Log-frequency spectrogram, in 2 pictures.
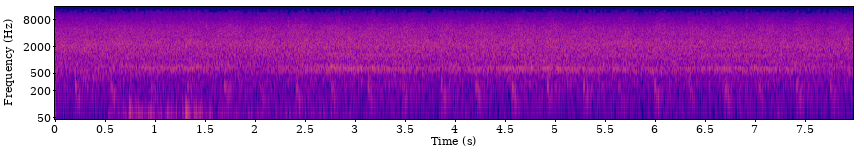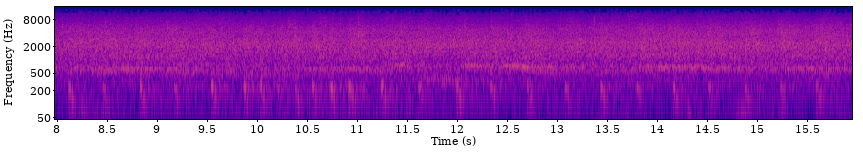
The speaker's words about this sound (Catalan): Bueno, todo el món en peu, eh? El bes i l'abraç de Santi Cazorla, l'emoció de l'estadi, aplaudiments i sa camiseta.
